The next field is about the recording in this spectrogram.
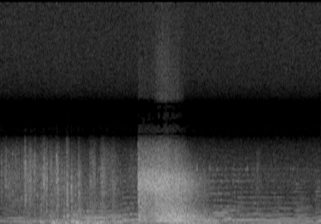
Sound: thudding; gunshot

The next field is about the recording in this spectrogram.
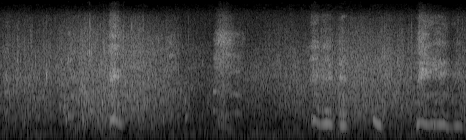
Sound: woman sobbing

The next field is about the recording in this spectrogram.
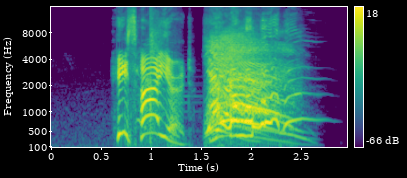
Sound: cheering

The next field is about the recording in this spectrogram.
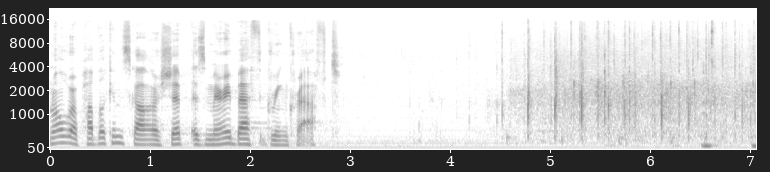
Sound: audience clapping

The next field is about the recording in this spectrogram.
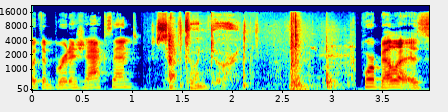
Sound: door opening forcefully

